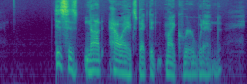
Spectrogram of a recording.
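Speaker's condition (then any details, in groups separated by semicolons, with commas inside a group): Spasmodic dysphonia; abductor form laryngeal dystonia, brainstem interference causing laryngeal muscle spasms, onset past few years, worsened by stress; Botox throat injections into vocal cord muscle from Andrew Blitzer, conservative dosing avoids airway closure; labored delivery, words slurring, lost range and inflection, runs out of breath, sounds near last breath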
